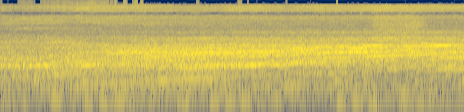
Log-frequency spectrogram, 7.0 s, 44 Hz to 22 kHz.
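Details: ZF 63IV marine transmission from an early-2000s 36 ft Sea Ray Sundancer with twin 8.1 Mercruiser engines, after dressing a nick on the intermediate drive gear with a Dremel; smooth gear whine rising with shaft speed, knock gone.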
